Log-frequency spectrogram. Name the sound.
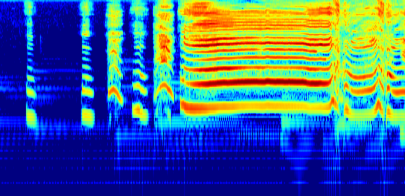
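person crying and sobbing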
